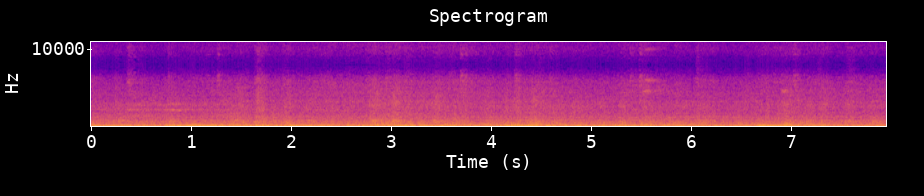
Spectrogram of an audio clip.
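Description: Steady running noise heard from inside a Kominato Railway diesel railcar on the move: a low rumble of engine and wheels, with wind blowing in and a few faint clicks from the rails.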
